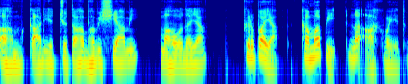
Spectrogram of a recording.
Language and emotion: Sanskrit, fearful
